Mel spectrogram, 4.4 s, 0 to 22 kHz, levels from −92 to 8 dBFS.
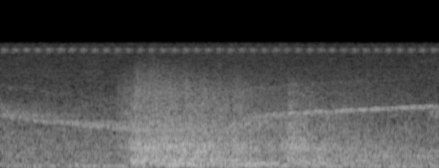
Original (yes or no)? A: no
